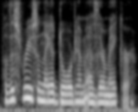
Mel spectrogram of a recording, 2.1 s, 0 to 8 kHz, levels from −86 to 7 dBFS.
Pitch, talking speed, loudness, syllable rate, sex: 190 Hz, 260 wpm, -14 LUFS, 6.4 syllables/s, female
